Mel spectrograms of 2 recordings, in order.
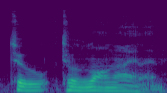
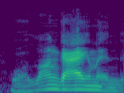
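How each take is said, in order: First: Said in the usual way. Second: Long Island said the New York way, run together as Lon-Gisland; imitating mom saying Long Island with a hard g; mock New York mom saying Long Island; mother's Long Island accent. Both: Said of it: "as my mother said".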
